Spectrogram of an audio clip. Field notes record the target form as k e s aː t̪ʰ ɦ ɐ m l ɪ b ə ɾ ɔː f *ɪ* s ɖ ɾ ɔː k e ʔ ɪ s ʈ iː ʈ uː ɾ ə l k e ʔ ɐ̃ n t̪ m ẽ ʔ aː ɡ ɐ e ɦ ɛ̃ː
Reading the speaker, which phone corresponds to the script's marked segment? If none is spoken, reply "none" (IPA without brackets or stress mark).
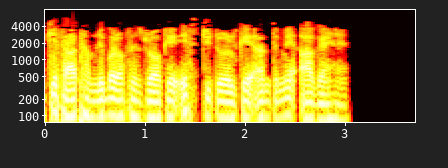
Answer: ɪ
